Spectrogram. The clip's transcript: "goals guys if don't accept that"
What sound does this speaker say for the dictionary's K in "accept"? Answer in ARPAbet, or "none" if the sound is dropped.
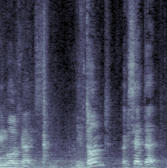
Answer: K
